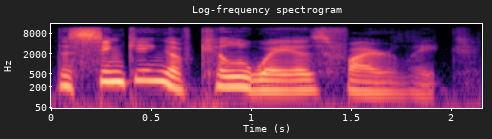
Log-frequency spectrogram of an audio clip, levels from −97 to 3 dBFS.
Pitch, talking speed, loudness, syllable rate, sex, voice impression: 190 Hz, 165 wpm, -17 LUFS, 3.9 syllables/s, female, feminine, adult-like, tensed, powerful, slightly hard, fluent, nasal, intellectual, calm, slightly lively, strict, sharp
